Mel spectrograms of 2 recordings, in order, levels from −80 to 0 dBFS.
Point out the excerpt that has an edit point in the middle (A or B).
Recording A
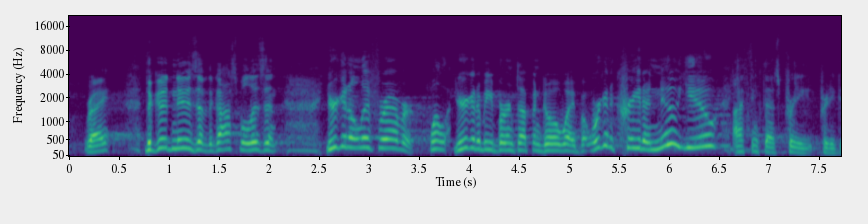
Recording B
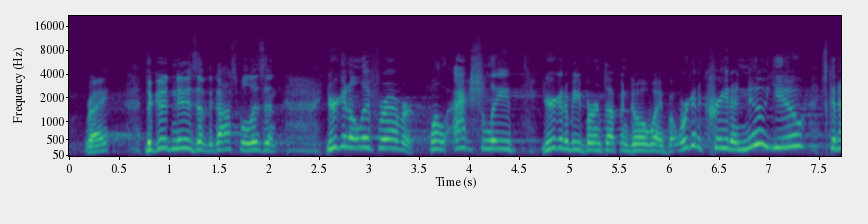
A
